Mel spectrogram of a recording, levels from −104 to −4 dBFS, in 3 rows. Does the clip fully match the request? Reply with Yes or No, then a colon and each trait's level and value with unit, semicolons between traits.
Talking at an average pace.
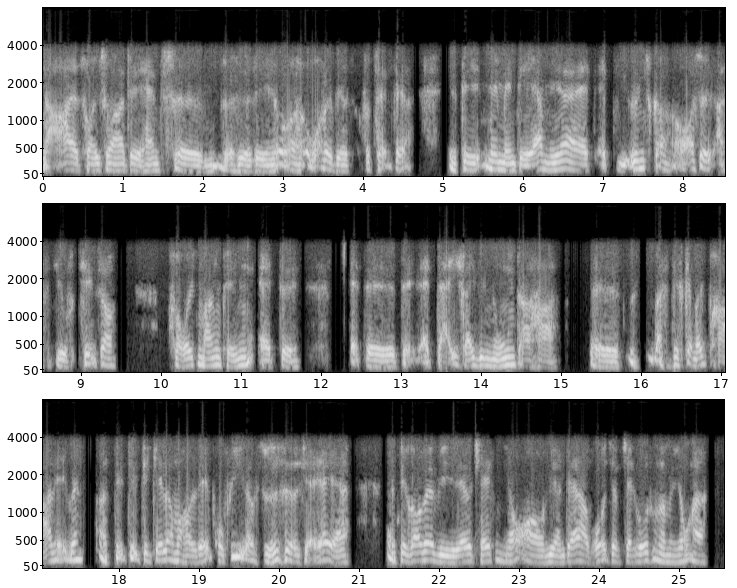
No: fast, 230 wpm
